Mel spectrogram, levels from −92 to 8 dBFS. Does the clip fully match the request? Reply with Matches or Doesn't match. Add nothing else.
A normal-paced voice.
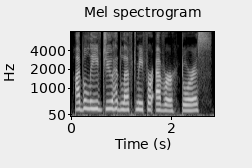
Matches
